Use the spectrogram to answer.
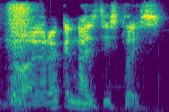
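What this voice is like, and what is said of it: Put-on Russian accent. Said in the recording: “What's with the Russian accent?”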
